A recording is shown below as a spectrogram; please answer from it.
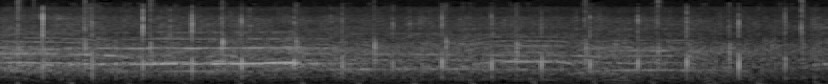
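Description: Applause from the audience and people on stage: many scattered hand claps over the murmur of crowd voices.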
